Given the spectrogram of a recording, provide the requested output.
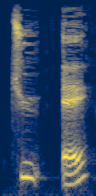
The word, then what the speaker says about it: tu es: Okay, so, je suis, final S not pronounced, tu es, okay, so it's quite strange because you get this ES, but then phonetically it's est, alright, quite open, tu es.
